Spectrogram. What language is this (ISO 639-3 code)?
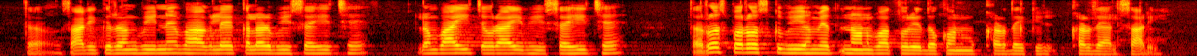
mai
